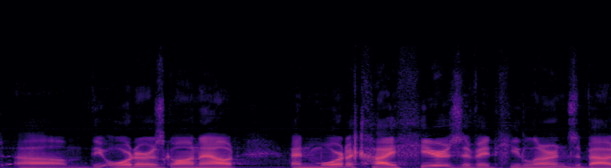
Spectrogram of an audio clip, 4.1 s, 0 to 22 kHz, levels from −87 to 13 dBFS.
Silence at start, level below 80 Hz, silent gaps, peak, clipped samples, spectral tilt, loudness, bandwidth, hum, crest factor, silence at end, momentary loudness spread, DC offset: 0.05 s; -72 dBFS; none; -14 dBFS; under 0.1%; -4.5 dB/octave; -33 LUFS; 16.5 kHz; none; 18 dB; 0 s; 10 LU; under 0.1%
